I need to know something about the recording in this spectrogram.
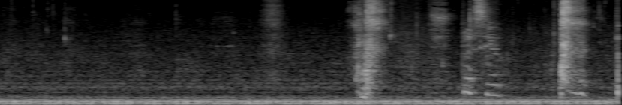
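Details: Dog sneezing during bathtime: three short, sharp sneezes over steady running water and room noise; playful excitement sneezing.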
